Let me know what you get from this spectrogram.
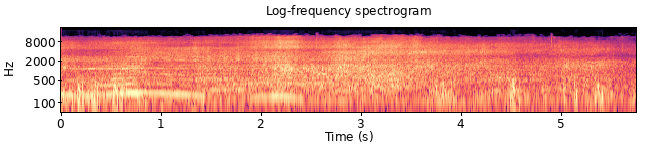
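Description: Hyundai i30 hatchback driven hard through a gymkhana course, its engine revving up and dropping back twice between bursts of acceleration. Tyre noise can be heard as the car slides around a cone.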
